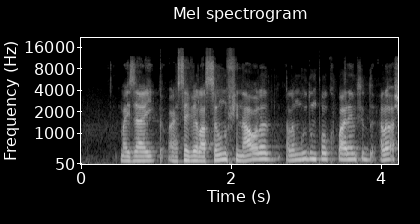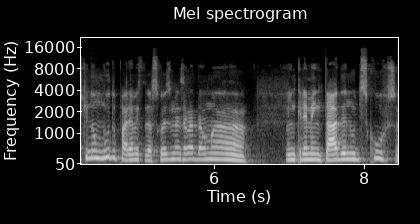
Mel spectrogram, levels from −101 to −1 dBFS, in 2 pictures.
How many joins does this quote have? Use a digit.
1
